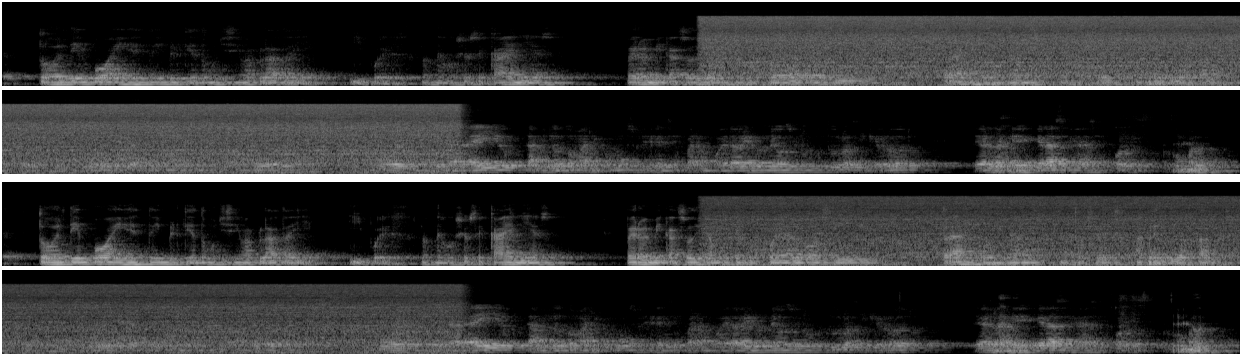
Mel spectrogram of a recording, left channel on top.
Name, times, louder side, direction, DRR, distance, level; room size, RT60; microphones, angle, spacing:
voice 1, 0.4-3.1 3.5-5.5 6.3-8.9 9.4-12.2 22.3-22.6 24.1-24.4, right 2 dB, 40° right, 3 dB, 0.4 m, -31 dB
sound 1, 6.9-17.0, left 5 dB, 40° left, 0.5 m, -32 dB
voice 2, 12.5-15.3 15.8-21.5 22.1-24.4, left 1 dB, 55° left, -3 dB, 1.4 m, -35 dB
5.3 x 2.0 x 4.6 m, 1.4 s
head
